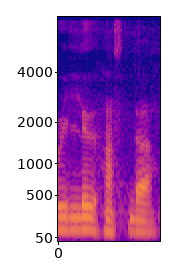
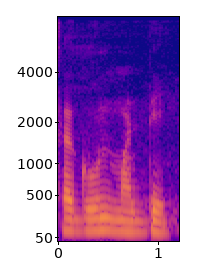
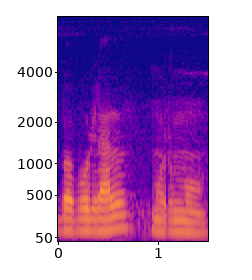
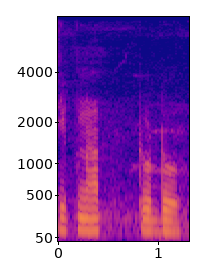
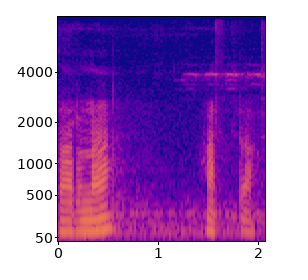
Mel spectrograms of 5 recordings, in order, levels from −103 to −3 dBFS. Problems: background sounds at intervals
